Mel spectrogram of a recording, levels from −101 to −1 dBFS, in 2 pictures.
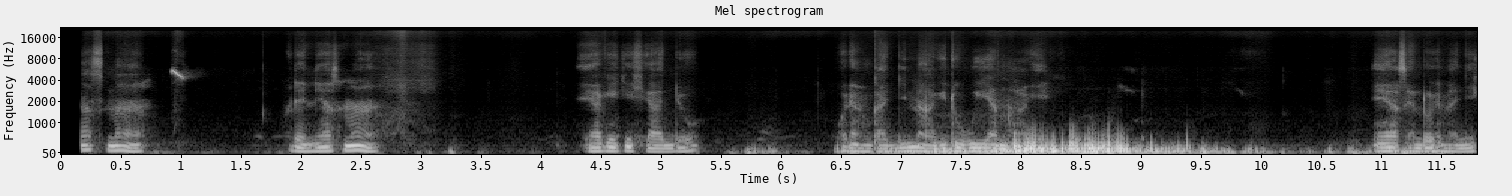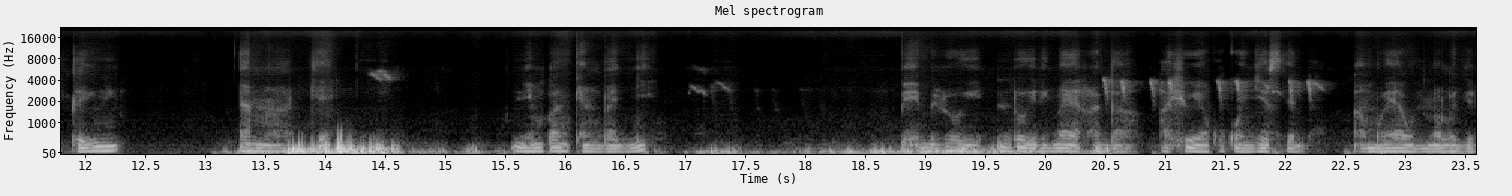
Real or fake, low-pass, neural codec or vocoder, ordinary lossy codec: fake; 19.8 kHz; autoencoder, 48 kHz, 128 numbers a frame, DAC-VAE, trained on Japanese speech; none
